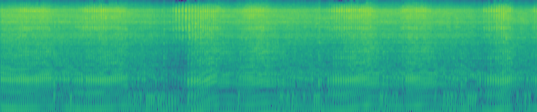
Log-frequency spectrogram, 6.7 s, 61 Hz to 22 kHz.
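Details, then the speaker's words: 1971 Honda CT90 sold as non-running with low compression, fresh gas after old fuel: small single putters at fast idle with slight rises and dips, steady and healthy; normal running after repeated kickstarting. "all right I am uh I'm tired of kicking that thing but man that sounds good so that sounded pretty good"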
